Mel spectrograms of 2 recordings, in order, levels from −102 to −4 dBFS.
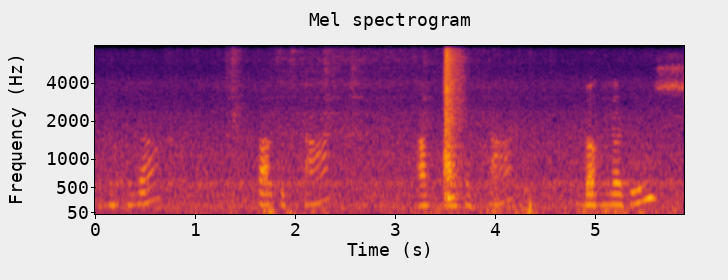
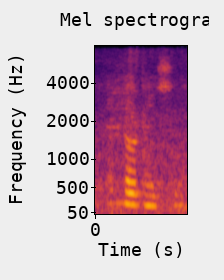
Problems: constant background noise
